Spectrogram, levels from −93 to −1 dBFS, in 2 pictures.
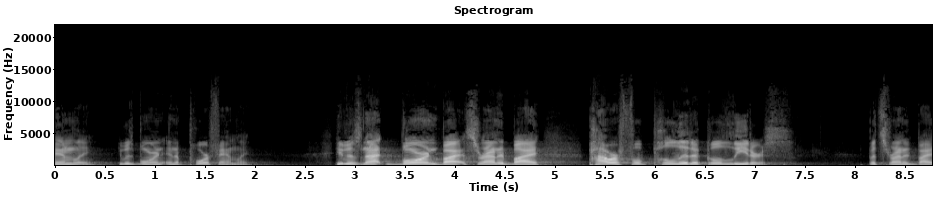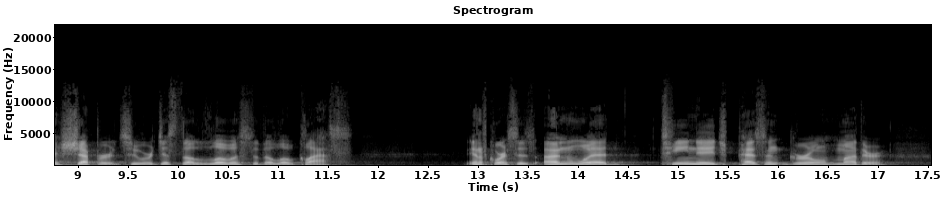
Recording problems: abrupt cut into speech; at the start
uneven, jittery; strongly; from 0.5 to 15 s

